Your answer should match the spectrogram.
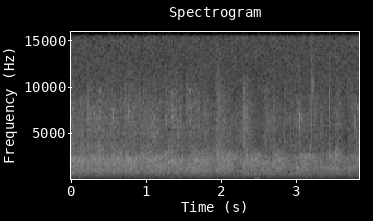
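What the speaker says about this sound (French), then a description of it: "On peut en effet l'applaudir." A political rally audience gives dense, even applause, a continuous hiss of many hands clapping at a moderate distance with no pauses.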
